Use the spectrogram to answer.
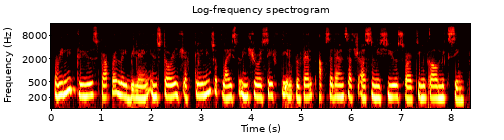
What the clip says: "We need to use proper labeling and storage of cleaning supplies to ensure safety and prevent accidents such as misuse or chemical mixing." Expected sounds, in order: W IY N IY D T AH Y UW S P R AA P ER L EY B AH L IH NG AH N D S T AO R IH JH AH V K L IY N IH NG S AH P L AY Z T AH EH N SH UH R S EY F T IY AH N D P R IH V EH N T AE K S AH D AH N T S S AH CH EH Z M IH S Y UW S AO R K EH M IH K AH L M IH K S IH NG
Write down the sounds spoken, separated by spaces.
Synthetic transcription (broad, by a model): W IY N IY D T AH Y UW S P R AA P ER L EY B AH L IH NG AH N S T AO R IH JH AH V K L IY N IH NG S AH P L AY S T AH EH N SH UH R S EY F T IY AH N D P R IH V EH N T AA K S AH D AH N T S S AH CH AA S M IH S Y UW S AO R K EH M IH K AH L M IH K S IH NG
